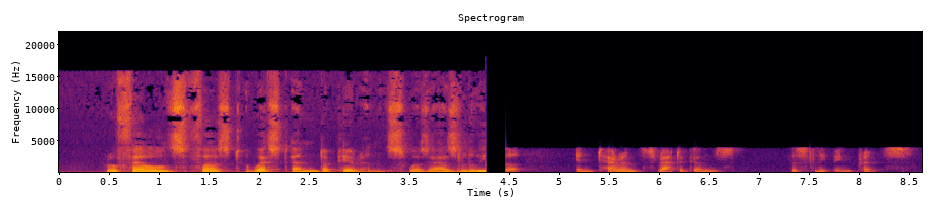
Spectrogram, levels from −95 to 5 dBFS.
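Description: Speech, with a clear change of sound partway through. Right after "appearance was as", at 4.26 s, the audio drops out for 200 ms. When it returns, everything above 3.8 kHz is gone, so the sound turns dull and boxy. The level falls by about 10 dB, and a faint new background noise sits far below the signal. It stays this way to the end. The likely cause is an input switched to a poorer device mid-recording, such as another microphone or a headset's call profile.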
